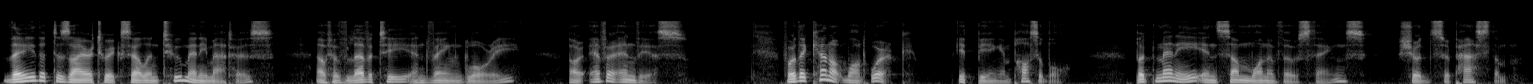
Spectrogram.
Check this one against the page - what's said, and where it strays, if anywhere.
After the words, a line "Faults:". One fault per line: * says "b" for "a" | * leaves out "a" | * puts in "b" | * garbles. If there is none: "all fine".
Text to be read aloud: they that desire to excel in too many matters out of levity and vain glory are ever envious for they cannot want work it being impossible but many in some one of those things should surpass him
they that desire to excel in too many matters out of levity and vain glory are ever envious for they cannot want work it being impossible but many in some one of those things should surpass them
Faults:
* says "them" for "him"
